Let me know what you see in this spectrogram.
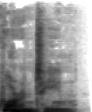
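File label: "quarantine", English, British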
